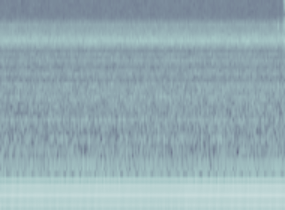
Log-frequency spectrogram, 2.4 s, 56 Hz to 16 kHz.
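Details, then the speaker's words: Restored 1912 Westinghouse table fan with three-speed switch: smooth, steady motor hum with a constant low drone, blades running straight with no wobble, rattle or ticking; normal running. "so if I turn it on here you can see that it runs pretty straight and the blades are not wobbling back and forth"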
